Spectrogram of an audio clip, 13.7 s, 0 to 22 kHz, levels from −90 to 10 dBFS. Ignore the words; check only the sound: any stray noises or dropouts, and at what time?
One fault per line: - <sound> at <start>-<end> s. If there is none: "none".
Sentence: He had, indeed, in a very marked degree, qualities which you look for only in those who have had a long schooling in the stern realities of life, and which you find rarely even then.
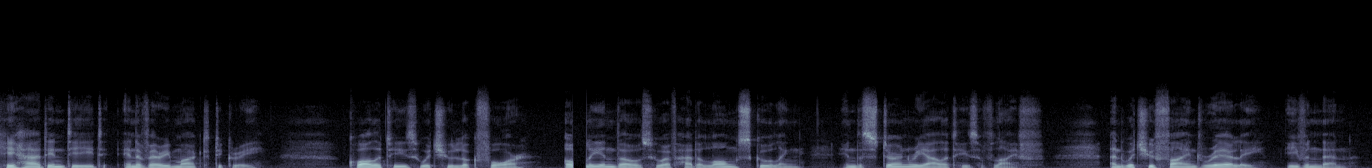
- dropout at 5.7-5.9 s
